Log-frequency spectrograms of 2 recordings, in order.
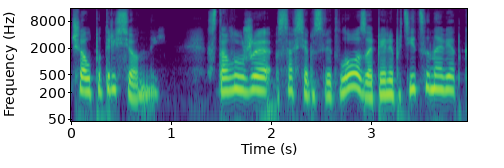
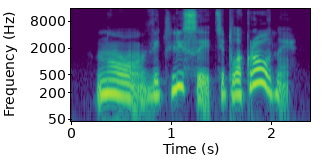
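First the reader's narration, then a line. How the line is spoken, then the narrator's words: Bewildered. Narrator (Russian): сказал я растерянно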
